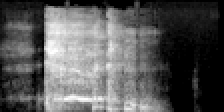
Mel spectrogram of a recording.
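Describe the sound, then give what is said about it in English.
A loud cough bursts out, then trails into a few rough, rasping throat-clearing pulses, lasting about a second with no talking around it. “I still have a cough.”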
